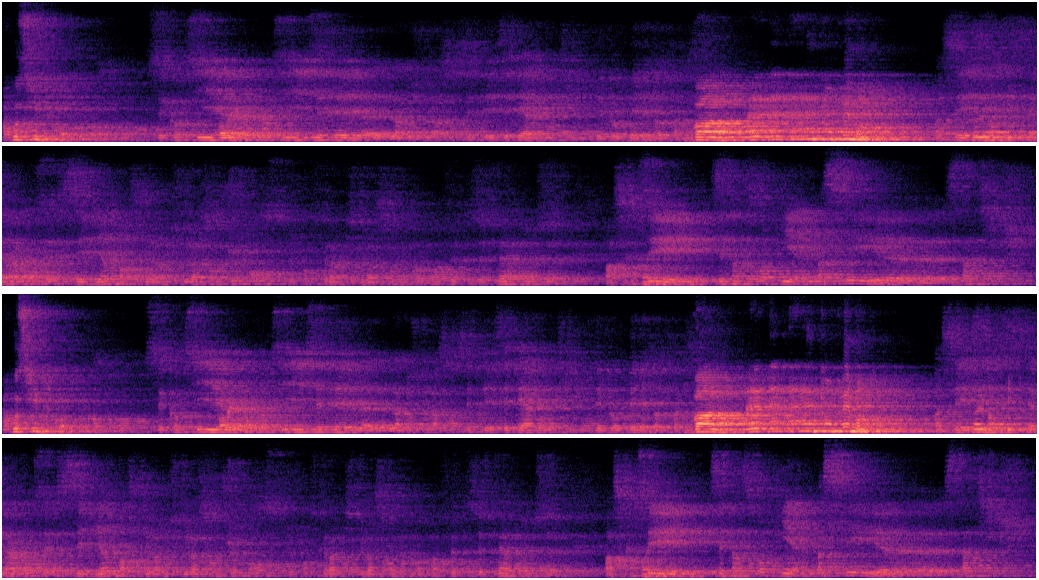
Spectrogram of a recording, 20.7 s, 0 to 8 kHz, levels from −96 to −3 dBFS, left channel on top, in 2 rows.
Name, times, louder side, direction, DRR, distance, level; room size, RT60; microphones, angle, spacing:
voice 1, 0.1-0.7 2.2-2.3 6.9-8.9 9.7-9.9 16.7-16.8, right 1 dB, 50° right, -2 dB, 1.5 m, -29 dB
voice 2, 0.9-6.9 9.3-10.0 10.2-20.5, equal, 70° right, -7 dB, 2.5 m, -41 dB
23.0 x 13.0 x 3.7 m, 2.6 s
head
